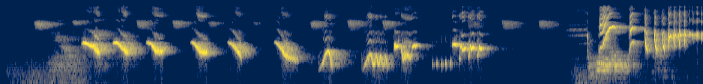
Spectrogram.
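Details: White-rumped shama song played to stimulate a reluctant caged bird: a string of descending slurred whistles repeated about every half second, higher thin notes above, then a burst of harsh rapid trilling at the end.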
